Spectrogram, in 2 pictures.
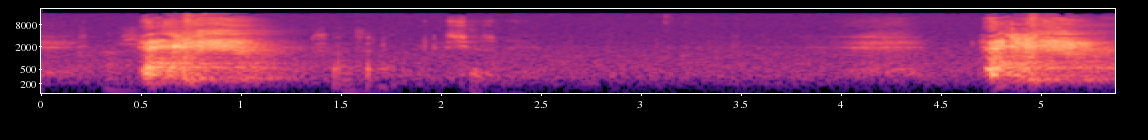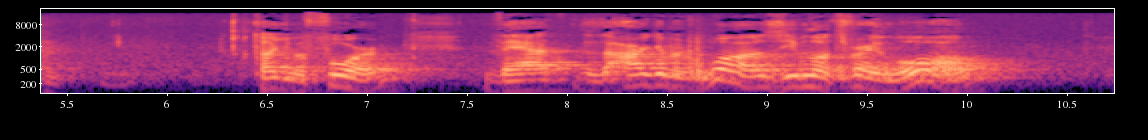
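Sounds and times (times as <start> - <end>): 
speech: 0.5 - 0.7, 6.5 - 10.2
person sneezing: 0.5 - 1.3, 4.7 - 5.5.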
